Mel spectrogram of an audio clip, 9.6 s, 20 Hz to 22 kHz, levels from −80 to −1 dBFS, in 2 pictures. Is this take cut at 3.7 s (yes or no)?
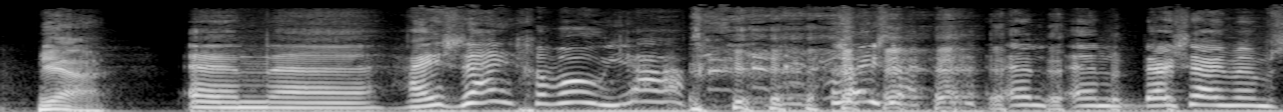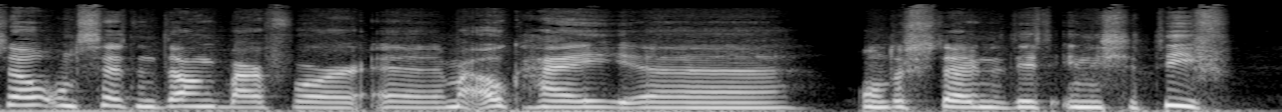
yes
